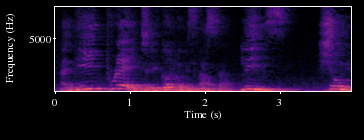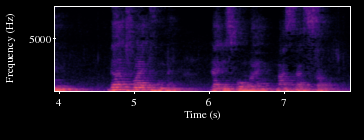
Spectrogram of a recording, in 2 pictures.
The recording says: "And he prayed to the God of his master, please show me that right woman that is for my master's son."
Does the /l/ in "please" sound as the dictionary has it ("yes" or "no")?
yes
